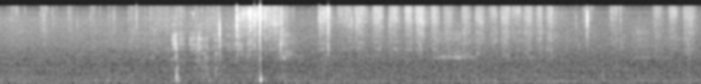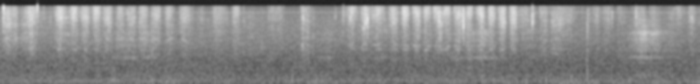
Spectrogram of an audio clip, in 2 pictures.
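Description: Fingers rubbing wet white pipe-clay paste, first on the mixing stone and then into the carved grooves of a wooden club: a run of light, scratchy rubbing strokes. A few louder knocks and clicks come about two to three seconds in.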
